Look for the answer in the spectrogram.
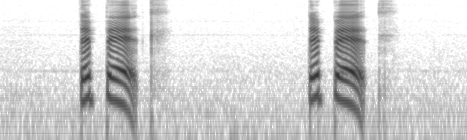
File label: "tepeetl", Oapan, female; Oapan minimal pairs 2000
